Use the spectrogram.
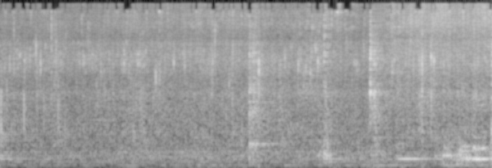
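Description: Two finely chopped large onions sizzle and fry in a pan while being stirred for a coconut, raw mango and pea sundal, a steady close crackle with occasional scraping clinks.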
